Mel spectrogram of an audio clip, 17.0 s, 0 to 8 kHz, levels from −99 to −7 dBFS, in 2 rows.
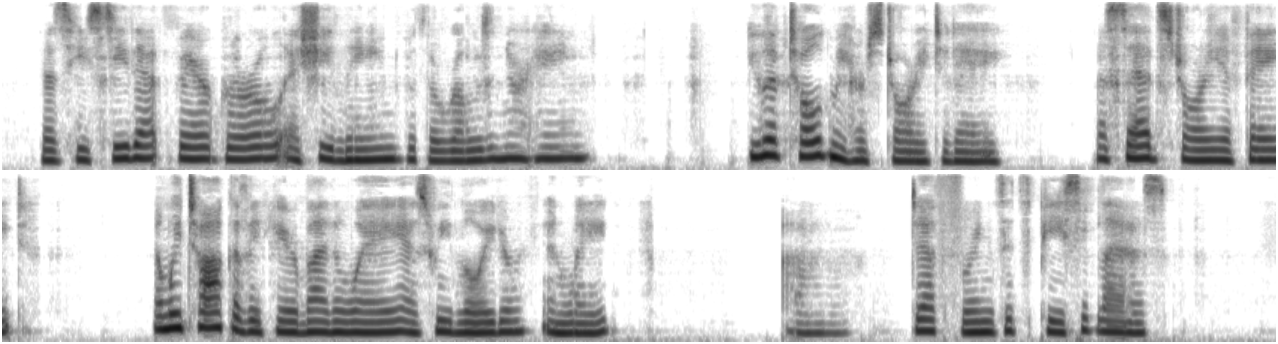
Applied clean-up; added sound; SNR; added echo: neural mask model DeepFilterNet 3.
